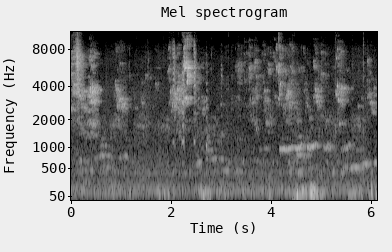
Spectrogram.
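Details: ['Finches chirping in short, high, twittering bursts, with a faint lower whistled note and occasional soft thumps.']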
